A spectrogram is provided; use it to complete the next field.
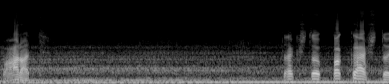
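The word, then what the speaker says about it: भारत: Бхарат. Как-то они произносят так. Бхарат.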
